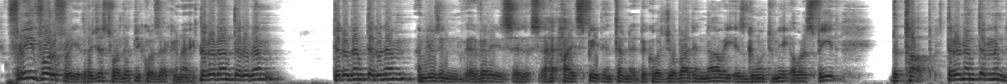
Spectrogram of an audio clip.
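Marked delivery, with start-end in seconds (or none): 2.0-4.1 sing-song ring tone of a phone; imitated phone ringing. Calling Zakir Naik on a pretend phone, mock ringing. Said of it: "See how fast the ringing?". 9.4-10.1 sing-song ring tone of a phone; imitated phone ringing. Calling Zakir Naik on a pretend phone, mock ringing. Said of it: "See how fast the ringing?".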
